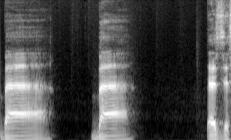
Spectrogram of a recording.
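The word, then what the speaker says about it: باء: This is called Ba. Ba'un, Ba. So you can see that I'm not saying Ba, Ba.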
